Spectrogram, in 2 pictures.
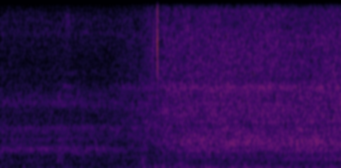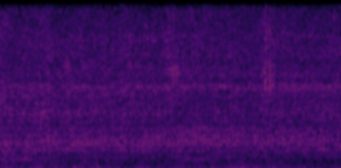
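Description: Passenger train running: a steady rumble of wheels on the rails, heard inside a coach with open barred windows. The rush of noise gets louder about a second and a half in.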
